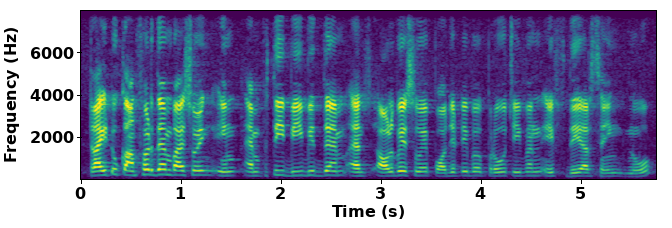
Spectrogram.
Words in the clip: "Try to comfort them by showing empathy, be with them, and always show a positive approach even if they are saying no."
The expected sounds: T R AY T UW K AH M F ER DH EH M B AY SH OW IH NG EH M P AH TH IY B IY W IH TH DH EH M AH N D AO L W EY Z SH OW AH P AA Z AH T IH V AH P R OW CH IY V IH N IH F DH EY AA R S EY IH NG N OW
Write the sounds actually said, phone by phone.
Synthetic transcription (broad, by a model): T R AY T UW K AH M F ER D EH M B AY S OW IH NG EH M P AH T IY B IY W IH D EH M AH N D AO L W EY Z S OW AH P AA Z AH T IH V AH P R OW CH IY V IH N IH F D EY AA R S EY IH NG N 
